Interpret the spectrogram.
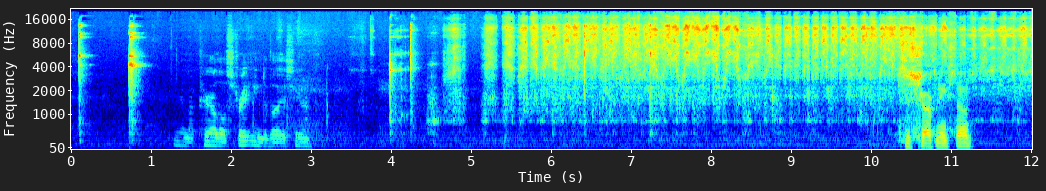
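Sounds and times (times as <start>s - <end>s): metal clink: 0.1s - 1.0s
steel scraping on honing stone: 4.5s - 12.0s.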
